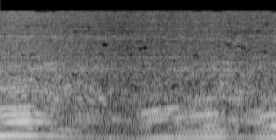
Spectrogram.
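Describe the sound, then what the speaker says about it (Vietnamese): A chainsaw cuts through a dying, leaning Phoenix tree in a temple yard, the engine loud and close, holding a steady whine that dips and rises as it bites the wood, with no talk. "mời quý cô chú anh chị và các bạn cùng theo dõi cái quá trình cưa cái cây này với mình nha"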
